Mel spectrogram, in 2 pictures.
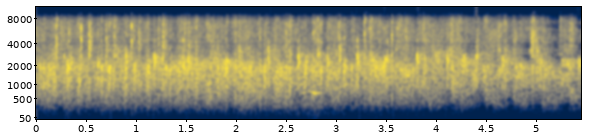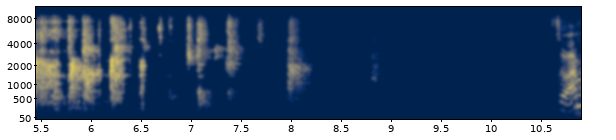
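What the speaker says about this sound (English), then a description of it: "Thank you for your applause." Club members applaud at a Kiwanis club award presentation, a dense, steady burst of clapping that lasts several seconds and then thins to a few scattered claps before falling silent.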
